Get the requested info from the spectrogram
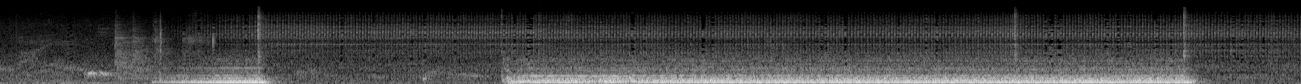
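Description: Top-loading washing machine running its wash cycle with a grey fleece blanket soaking in the tub, its motor giving a steady mains hum. The hum runs briefly near the start, stops for a couple of seconds, then starts again about five seconds in and holds until it cuts off just before the end.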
